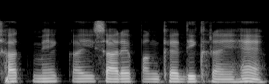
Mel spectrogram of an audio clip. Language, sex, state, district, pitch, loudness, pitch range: Hindi, male, Assam, Kamrup Metropolitan, 130 Hz, -19 LUFS, 125-135 Hz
